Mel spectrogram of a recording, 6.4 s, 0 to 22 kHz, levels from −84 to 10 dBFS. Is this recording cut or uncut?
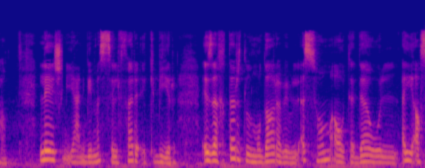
cut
